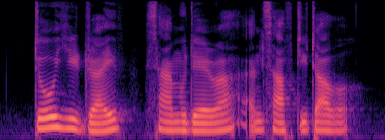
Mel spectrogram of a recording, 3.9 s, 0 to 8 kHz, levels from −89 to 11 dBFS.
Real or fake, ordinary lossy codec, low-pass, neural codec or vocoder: real; none; none; none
